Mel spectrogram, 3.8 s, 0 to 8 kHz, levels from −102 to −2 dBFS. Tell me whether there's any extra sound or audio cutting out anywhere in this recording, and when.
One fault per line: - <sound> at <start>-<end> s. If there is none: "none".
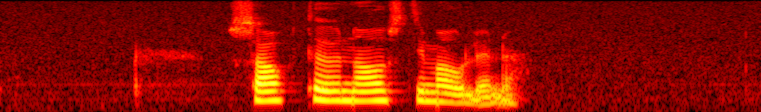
none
